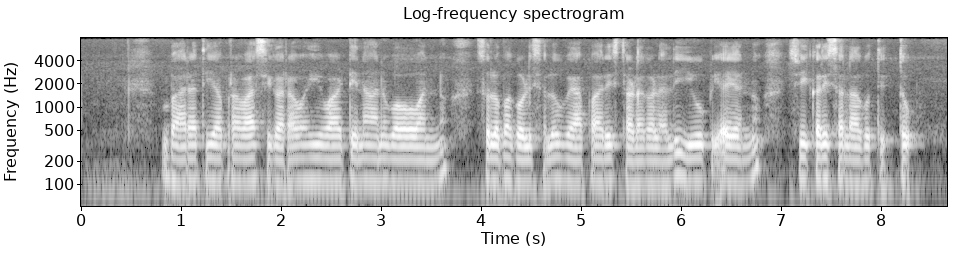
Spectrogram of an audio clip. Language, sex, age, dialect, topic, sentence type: Kannada, male, 18-24, Mysore Kannada, banking, statement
